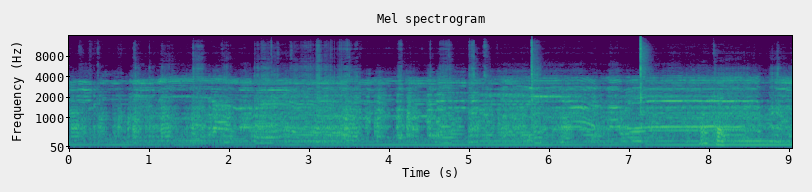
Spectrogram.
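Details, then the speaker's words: Radio being prepared as a gift, playing music: steady low buzz rattling with louder notes; speaker cone rim has come loose and needs regluing. "Okay, that vibrating of the speaker, that buzzing, okay, look at this. The rim of the speaker is loose."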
